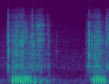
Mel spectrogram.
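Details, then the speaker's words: Small pull-start two-stroke not started in six months, with the owner unsure whether the switch and choke are on or off: two short rasping pulls about a second apart, neither catching. It is hard to start; the cause is suspected, not confirmed. "i haven't started this thing in six months i want to say i forget whether or not this is off or on it doesn't say it doesn't say anything so let's see if it starts that's not good"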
